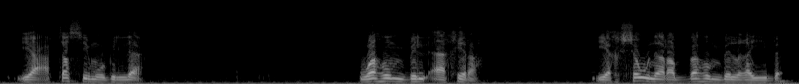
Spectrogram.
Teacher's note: جاز الإخفاء، ويسمى إخفاء شفويا ولا بد معه من الغنة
